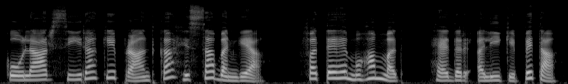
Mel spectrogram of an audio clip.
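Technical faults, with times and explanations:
No technical faults can be heard in this speech clip.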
